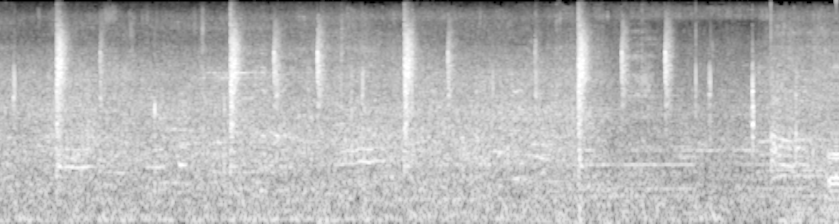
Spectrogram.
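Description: City street ambience: a steady rumble of road traffic with faint distant voices.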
